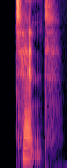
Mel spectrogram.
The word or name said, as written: tant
